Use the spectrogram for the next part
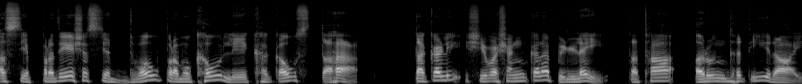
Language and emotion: Sanskrit, neutral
